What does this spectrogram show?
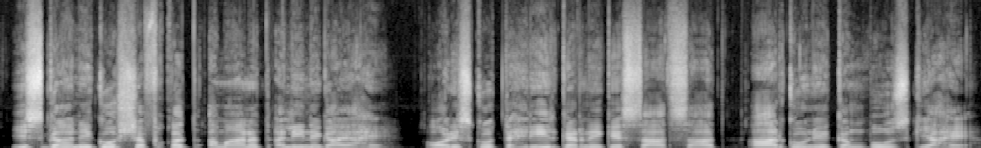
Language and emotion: Urdu, neutral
